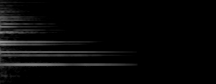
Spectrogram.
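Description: Notification-bell 'ding' sound effect of a subscribe-button animation: one bright chime, loudest at its start, that rings out and fades away within about a second and a half.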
